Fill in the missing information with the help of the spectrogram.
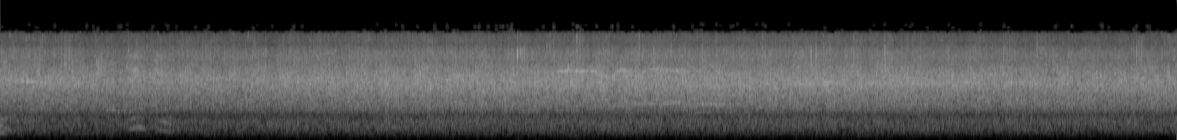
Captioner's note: applause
